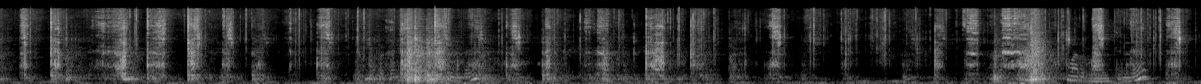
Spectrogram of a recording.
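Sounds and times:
spoon scraping a metal pan: 0.0 - 12.0.

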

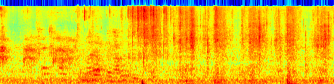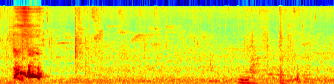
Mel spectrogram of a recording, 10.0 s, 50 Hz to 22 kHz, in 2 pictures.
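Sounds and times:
dry puffed rice crunching: 1.8 - 5.8.

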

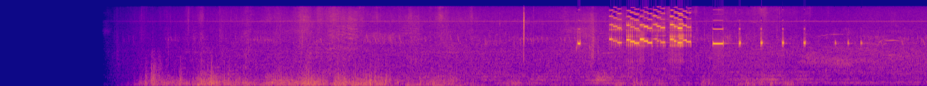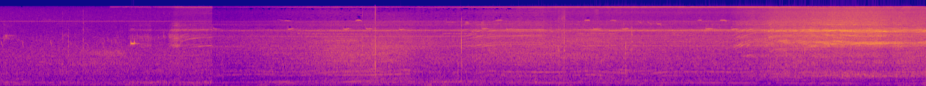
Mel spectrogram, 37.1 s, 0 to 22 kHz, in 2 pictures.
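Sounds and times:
electronic start-up beeps: 11.6 - 14.6
electric motors whirring: 11.6 - 14.9, 21.0 - 37.0.

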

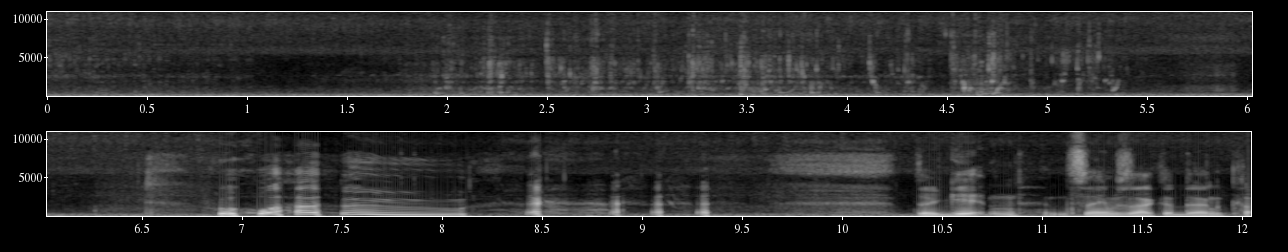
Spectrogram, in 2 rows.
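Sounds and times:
fish splashing at water surface: 1.9 - 5.4.

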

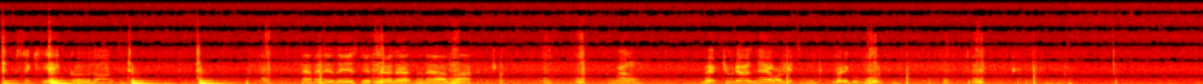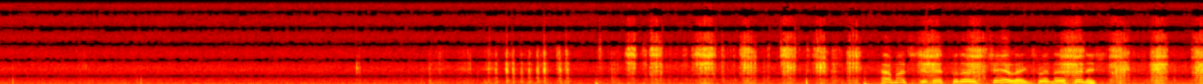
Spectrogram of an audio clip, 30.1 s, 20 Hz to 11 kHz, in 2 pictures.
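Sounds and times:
hand tool scraping wood: 0.0 - 1.9, 4.6 - 4.9, 21.1 - 30.0
knocks on wood: 0.0 - 3.2
film soundtrack hiss: 0.0 - 30.0.

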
